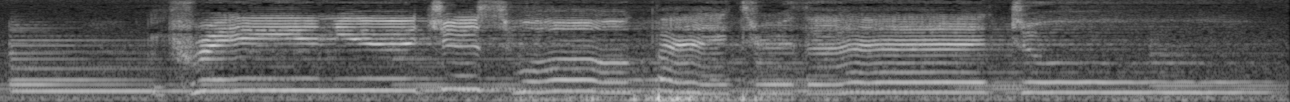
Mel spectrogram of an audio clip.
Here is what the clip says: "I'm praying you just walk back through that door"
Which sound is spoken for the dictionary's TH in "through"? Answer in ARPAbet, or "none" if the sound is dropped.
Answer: TH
